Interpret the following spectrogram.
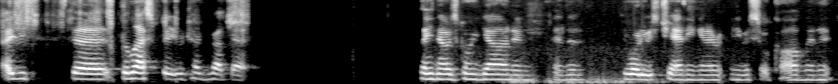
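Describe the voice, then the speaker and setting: High-pitched, mellow man speaking casually. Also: little pitch movement, moderate pace, slight background noise, poor audio. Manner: rambling, informal. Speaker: class participant sharing a comment. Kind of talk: casual spoken reflection.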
